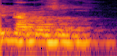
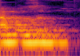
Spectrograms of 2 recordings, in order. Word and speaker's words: Amazon: ये अमेजन, इसकी pronunciation अमेजन, अमेजोन नहीं बोलते, ठीक है इसको।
